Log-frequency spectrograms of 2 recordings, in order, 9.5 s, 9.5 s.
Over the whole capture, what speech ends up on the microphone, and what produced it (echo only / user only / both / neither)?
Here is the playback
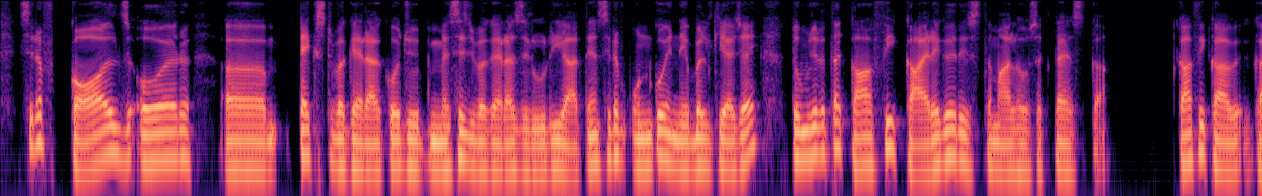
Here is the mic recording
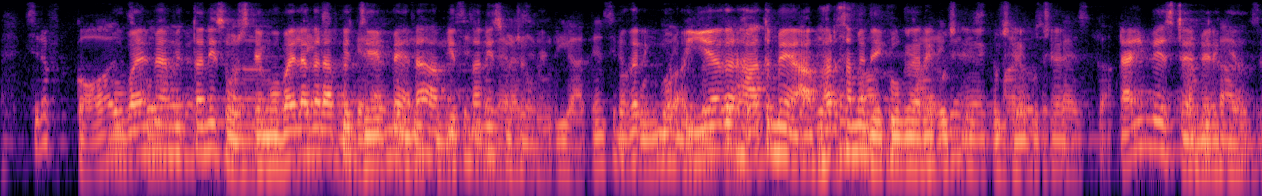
both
